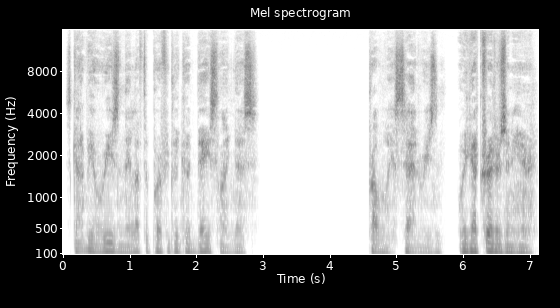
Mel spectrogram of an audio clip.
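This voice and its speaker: Husky, wry American space cowboy. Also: male voice, lowish voice, fairly even intonation, moderate pace, no echo, clean studio sound. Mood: wry, casual. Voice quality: husky, grainy. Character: easygoing wry space cowboy, devoted father, adult man. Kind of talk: video game character dialogue.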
